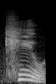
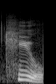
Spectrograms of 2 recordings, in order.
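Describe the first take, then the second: Both takes have the same delivery.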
